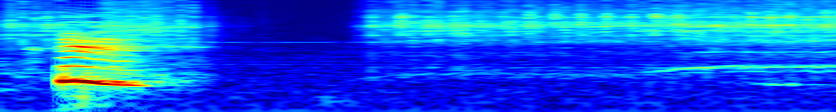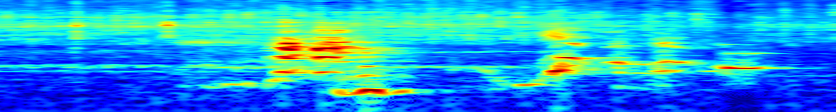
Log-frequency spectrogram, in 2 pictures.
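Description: A remote-controlled i-Robot toy beetle running on a tiled floor, its motor giving a faint, steady buzz. Short spoken exclamations break in near the start and again in the second half.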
